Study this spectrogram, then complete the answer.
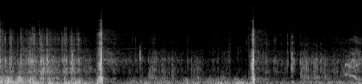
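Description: A shotgun fires loud sharp shots outdoors.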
